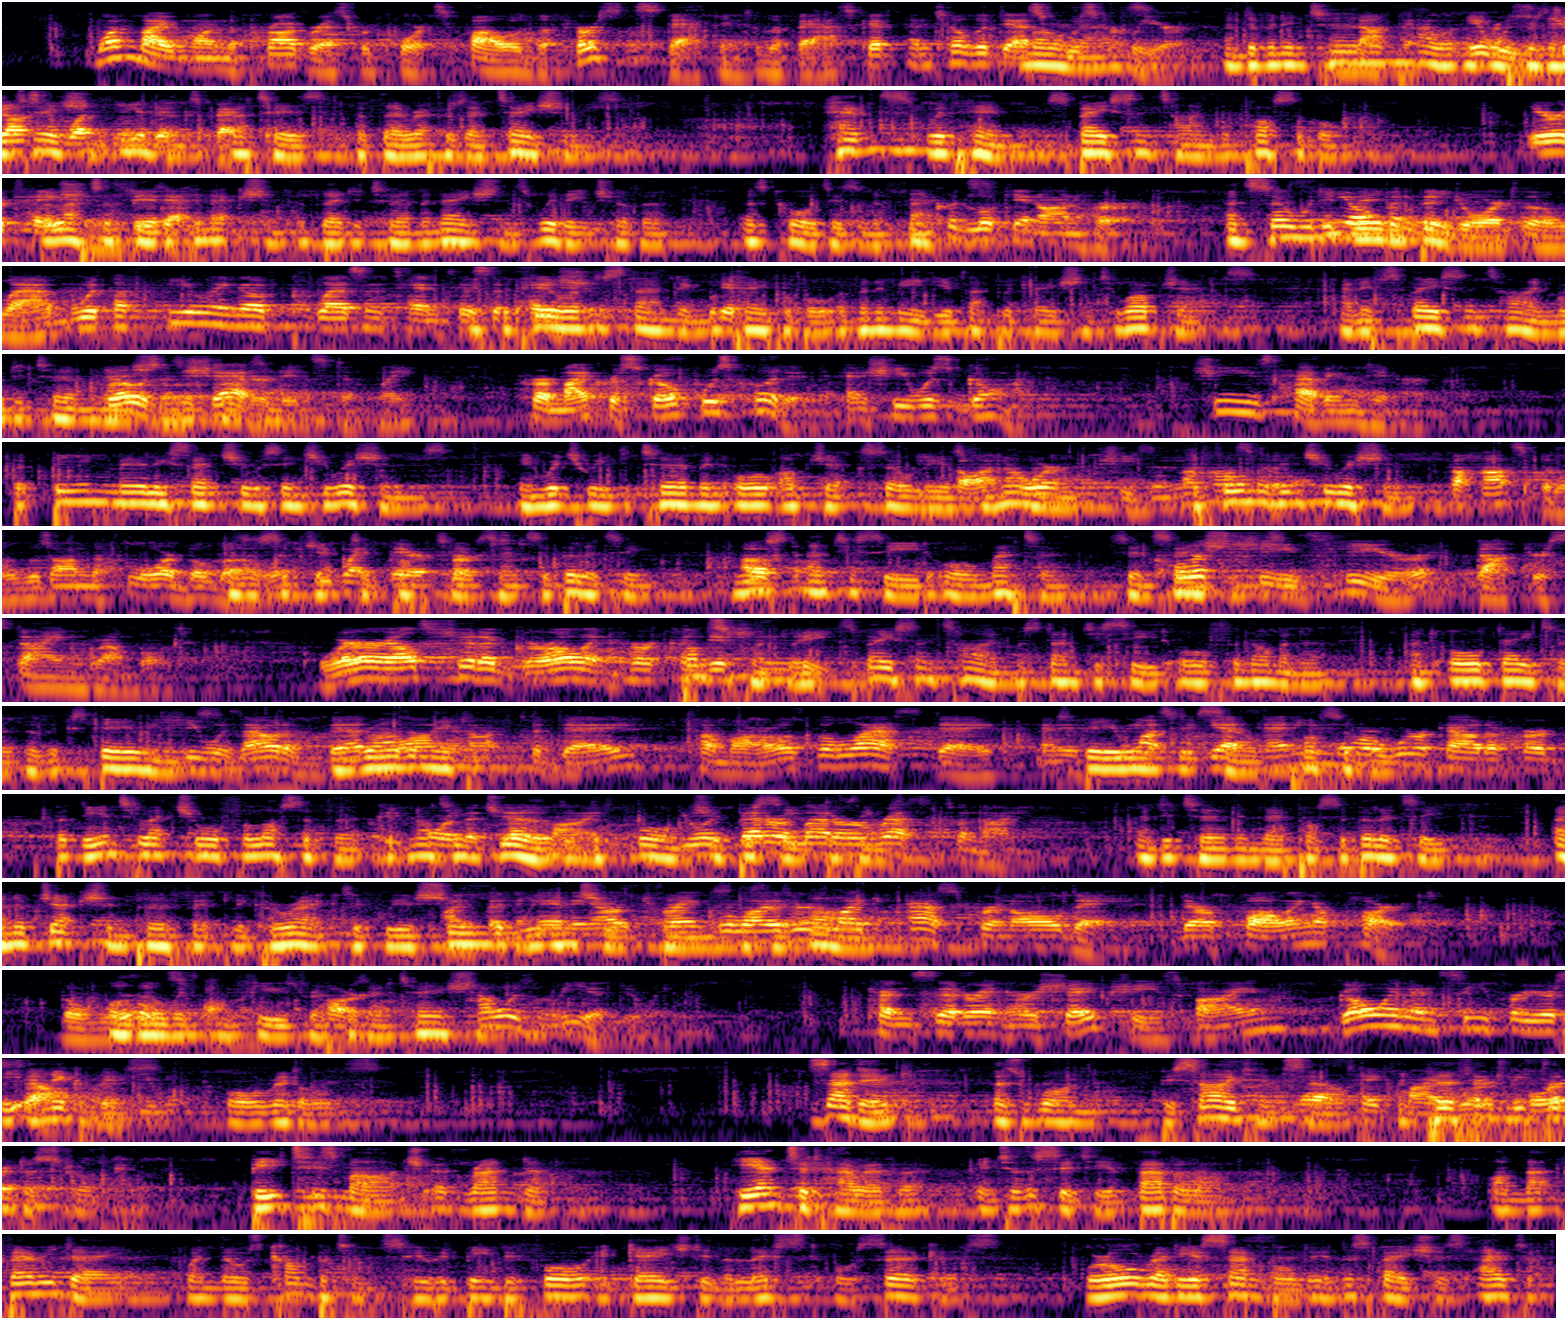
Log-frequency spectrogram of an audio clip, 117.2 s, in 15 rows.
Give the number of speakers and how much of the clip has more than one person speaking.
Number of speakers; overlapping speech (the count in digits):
2, about 27%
